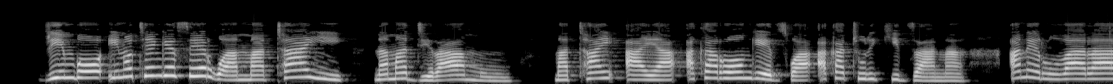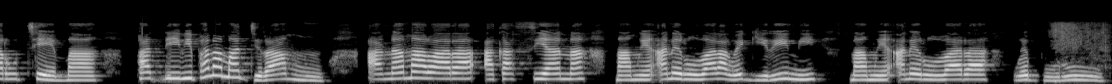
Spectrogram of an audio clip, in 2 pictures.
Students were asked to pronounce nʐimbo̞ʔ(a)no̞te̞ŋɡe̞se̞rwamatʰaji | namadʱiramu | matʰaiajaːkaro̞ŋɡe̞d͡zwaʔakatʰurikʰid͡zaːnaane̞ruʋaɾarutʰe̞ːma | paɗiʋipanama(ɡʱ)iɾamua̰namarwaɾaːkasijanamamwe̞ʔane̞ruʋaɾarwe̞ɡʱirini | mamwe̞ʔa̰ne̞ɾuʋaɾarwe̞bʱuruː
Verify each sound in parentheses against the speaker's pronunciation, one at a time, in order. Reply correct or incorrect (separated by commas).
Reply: incorrect, incorrect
